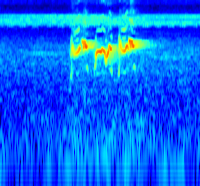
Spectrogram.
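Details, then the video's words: Lure call of a sooty-headed bulbul meant to attract wild birds for trapping: one short bubbly phrase of three bright, quick notes, slightly rising at the end, against a quiet background. "Suara Panggilan Kutilang Memanggil Burung Liar"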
